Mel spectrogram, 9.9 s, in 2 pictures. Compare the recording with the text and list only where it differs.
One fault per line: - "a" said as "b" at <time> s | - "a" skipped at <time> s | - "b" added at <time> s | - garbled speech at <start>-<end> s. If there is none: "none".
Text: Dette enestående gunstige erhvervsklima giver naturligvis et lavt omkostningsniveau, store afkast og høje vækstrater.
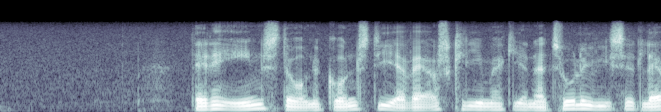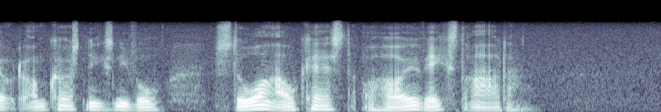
none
